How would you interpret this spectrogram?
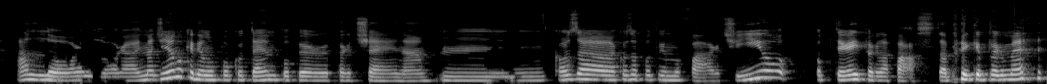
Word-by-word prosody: Allora, 200 Hz, -4 st, +2 dB, 0.2 s
allora, 180 Hz, +1 st, -7 dB
immaginiamo 245 Hz, -, +2 dB
che 335 Hz, -, -6 dB
abbiamo 210 Hz, -4 st, +3 dB
poco 205 Hz, -1 st, -5 dB
tempo 200 Hz, 0 st, -1 dB
per 180 Hz, -2 st, -1 dB
per 180 Hz, -1 st, -6 dB
cena, 170 Hz, -1 st, -6 dB
mhmm, 180 Hz, 0 st, -8 dB
cosa 215 Hz, 0 st, +2 dB
cosa 215 Hz, +1 st, -3 dB
potremmo 210 Hz, -3 st, -4 dB
farci? 170 Hz, -1 st, -8 dB
Io 310 Hz, -1 st, +1 dB, 0.2 s
opterei 210 Hz, +2 st, +4 dB
per 200 Hz, -4 st, 0 dB
la 185 Hz, -1 st, -2 dB
pasta, 180 Hz, +1 st, -3 dB
perché 230 Hz, +4 st, +5 dB
per 220 Hz, -1 st, +3 dB
me 235 Hz, +4 st, +3 dB
195 Hz, 130 wpm, -23 LUFS, 180-220 Hz, 0.2 s, perché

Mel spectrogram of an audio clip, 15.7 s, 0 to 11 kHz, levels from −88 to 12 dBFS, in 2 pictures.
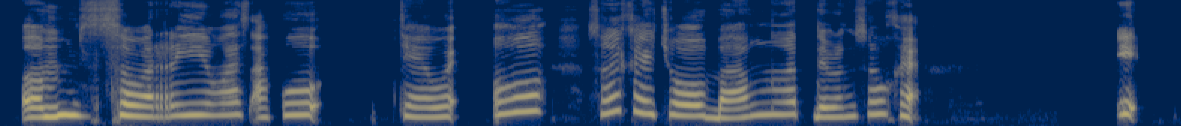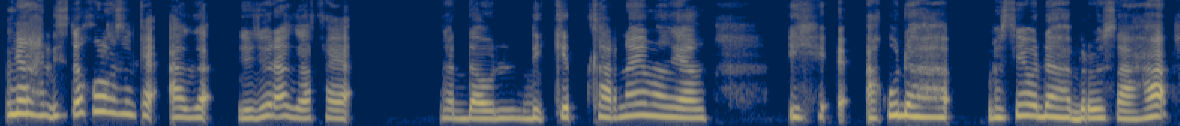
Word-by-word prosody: mmm, 255 Hz, +6 st, +4 dB
"Sori, 285 Hz, +1 st, 0 dB
mas 305 Hz, +1 st, -7 dB
aku 305 Hz, -, -3 dB, 0.6 s
cewek." 255 Hz, +2 st, -3 dB, 0.2 s
"Oh, 380 Hz, +6 st, 0 dB, 0.3 s
soalnya 365 Hz, +5 st, -5 dB
kayak 350 Hz, -4 st, -1 dB
cowok 285 Hz, -2 st, +1 dB
banget," 300 Hz, +8 st, -3 dB
dia 250 Hz, 0 st, 0 dB
bilang, 255 Hz, -, -7 dB
terus 325 Hz, -, -13 dB
aku 330 Hz, 0 st, -5 dB
kayak -, -, -1 dB, 1.3 s
I 335 Hz, +10 st, 0 dB, 0.3 s
nah 335 Hz, 0 st, +7 dB
di 265 Hz, -, 0 dB
situ 315 Hz, +3 st, +3 dB
aku 395 Hz, +3 st, +3 dB
langsung 335 Hz, -4 st, 0 dB
kayak 275 Hz, -, -1 dB
agak, 245 Hz, 0 st, +1 dB, 0.2 s
jujur 220 Hz, +6 st, 0 dB
agak 245 Hz, -4 st, +1 dB
kayak 225 Hz, -, -1 dB, 0.6 s
nge-down 215 Hz, 0 st, 0 dB
dikit 245 Hz, +3 st, -1 dB
karena 265 Hz, +3 st, +1 dB
emang 280 Hz, -3 st, +2 dB
yang, 235 Hz, -2 st, +3 dB, 0.6 s
ih, 250 Hz, -2 st, -1 dB, 0.2 s
e 315 Hz, -, -2 dB, 0.2 s
aku 295 Hz, +7 st, +4 dB
udah 250 Hz, -3 st, +5 dB, 0.2 s
maksudnya 245 Hz, +5 st, +2 dB
udah 265 Hz, -2 st, +5 dB
berusaha 225 Hz, +2 st, +4 dB
265 Hz, 145 wpm, -21 LUFS, 240-305 Hz, 1.3 s, nah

